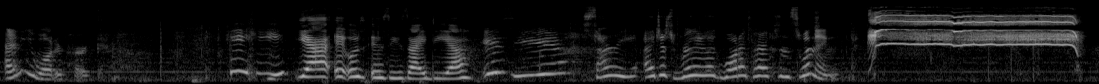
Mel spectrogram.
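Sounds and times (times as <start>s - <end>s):
speech: 0.4s - 8.8s
excited high-pitched squealing scream: 8.7s - 10.9s.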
